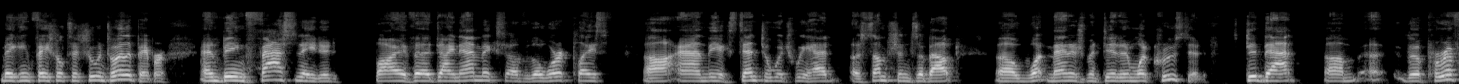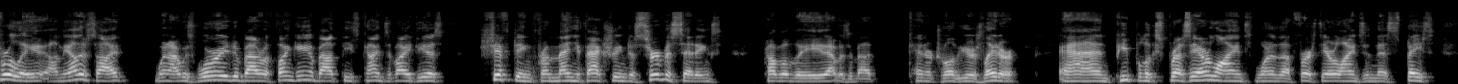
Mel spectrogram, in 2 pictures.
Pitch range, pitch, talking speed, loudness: 155-180 Hz, 165 Hz, 165 wpm, -19 LUFS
